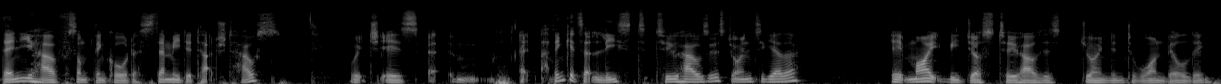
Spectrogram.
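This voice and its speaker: With a British accent, a man speaks at a fairly low pitch with lively intonation on a very clean recording with a silent background. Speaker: podcast host, English teacher. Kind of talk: educational podcast monologue. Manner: deliberately slowed.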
